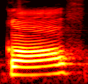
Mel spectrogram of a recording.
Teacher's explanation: जबान की जड़ ऊपर के तालू के सख्त हिस्से पर लगाकर काफ अदा करेंगे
